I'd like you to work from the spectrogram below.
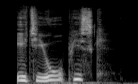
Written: etiopisk

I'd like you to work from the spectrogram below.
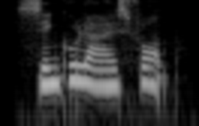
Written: singularisform

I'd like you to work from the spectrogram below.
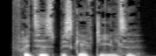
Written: fritidsbeskæftigelse

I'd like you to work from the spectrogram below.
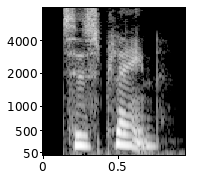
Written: TIDSPLAN

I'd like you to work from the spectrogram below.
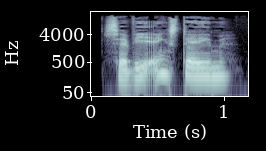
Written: SERVERINGSDAMERNE

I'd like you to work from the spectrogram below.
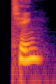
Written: Teinten

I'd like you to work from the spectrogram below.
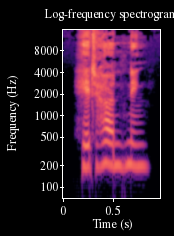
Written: headhunting

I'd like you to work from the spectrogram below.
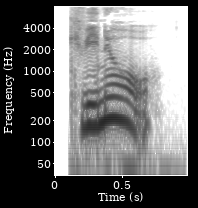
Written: kvindeår

